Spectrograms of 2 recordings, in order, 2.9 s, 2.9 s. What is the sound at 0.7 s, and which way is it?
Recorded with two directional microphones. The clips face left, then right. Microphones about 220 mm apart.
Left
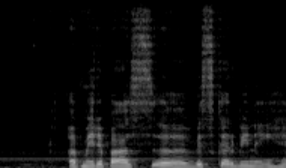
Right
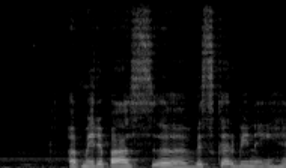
Speech, 25° left (ahead or behind).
